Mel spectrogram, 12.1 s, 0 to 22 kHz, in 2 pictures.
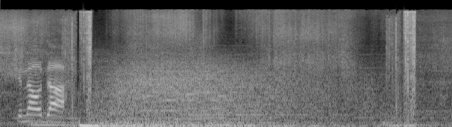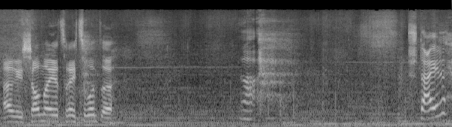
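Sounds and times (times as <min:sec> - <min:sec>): music: 0:00.0 - 0:12.0
dense rumbling noise: 0:00.4 - 0:07.8
deep boom: 0:00.8 - 0:07.0.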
